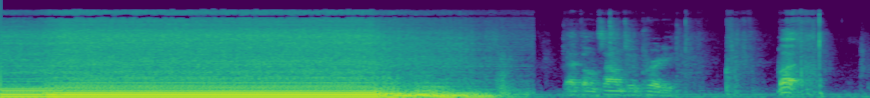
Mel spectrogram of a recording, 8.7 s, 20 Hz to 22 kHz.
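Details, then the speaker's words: Honda Civic FA5 before repair, missing donut gasket between header and mid-pipe/cat: loud rough rev with a steady fast puffing tick about four a second that rasps harder on throttle, an exhaust leak. "we're gonna fix the exhaust leak on here causing it to sound so ugly so i'm gonna go start it up real quick so you guys can hear the difference"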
